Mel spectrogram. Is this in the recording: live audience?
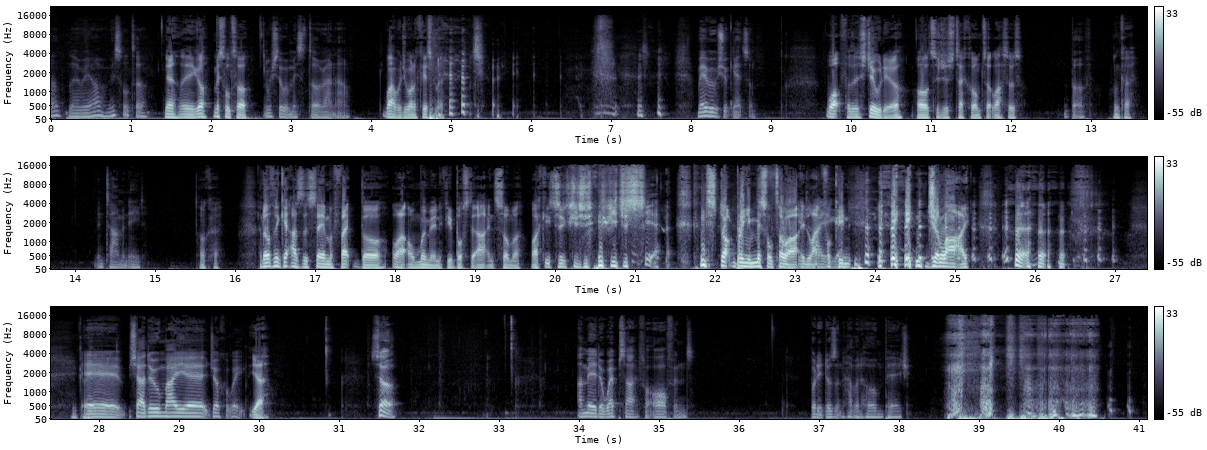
no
